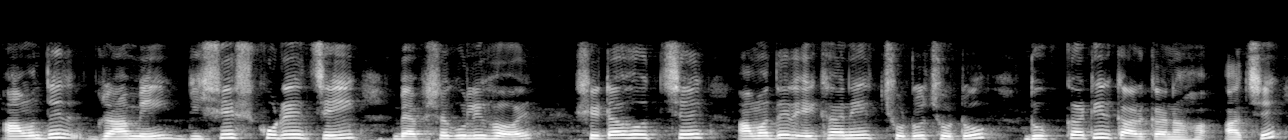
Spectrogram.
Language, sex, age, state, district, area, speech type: Bengali, female, 60+, West Bengal, Paschim Bardhaman, rural, spontaneous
